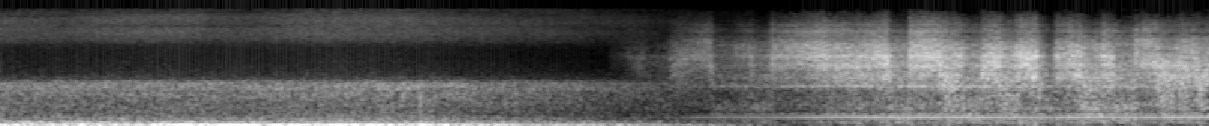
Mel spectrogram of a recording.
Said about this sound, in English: If you vacuum that rug anymore, there won't be any thread left.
